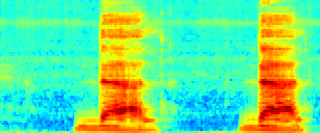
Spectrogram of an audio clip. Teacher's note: dal is the tip of the tongue, and you touch it softly with the front teeth where they join with the gums and the upper part of this, the initial upper part of this hard palate, which says here, this part, this exact point.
